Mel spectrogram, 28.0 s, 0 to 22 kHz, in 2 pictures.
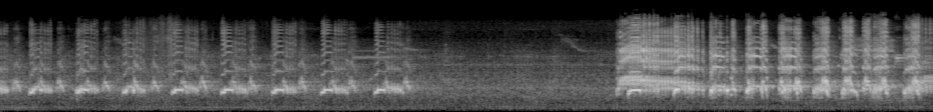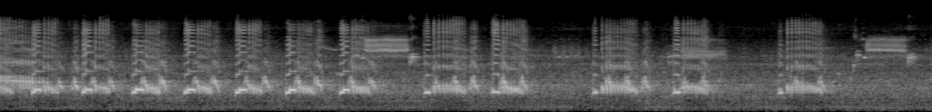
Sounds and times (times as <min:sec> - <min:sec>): Bird: 0:00.0 - 0:06.4, 0:08.4 - 0:24.9, 0:25.7 - 0:27.8.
